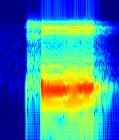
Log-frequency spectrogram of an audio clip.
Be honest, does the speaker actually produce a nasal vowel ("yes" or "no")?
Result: no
